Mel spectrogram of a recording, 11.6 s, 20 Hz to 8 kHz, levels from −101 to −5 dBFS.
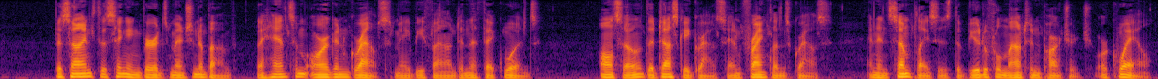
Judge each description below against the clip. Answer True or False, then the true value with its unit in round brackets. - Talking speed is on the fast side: False (175 wpm)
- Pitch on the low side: True (85 Hz)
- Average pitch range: True (4.1 semitones)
